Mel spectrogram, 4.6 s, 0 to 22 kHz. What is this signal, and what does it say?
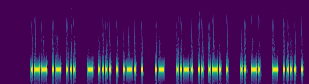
Morse code, heard as a keyed tone, about 42 wpm, 700 Hz. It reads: WAS THERE A FIRE IN THE
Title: Sentences from Top 1000 Words - Review Part 4 - 45wpm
